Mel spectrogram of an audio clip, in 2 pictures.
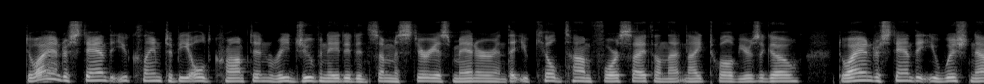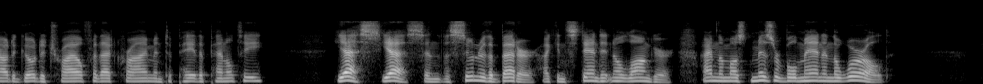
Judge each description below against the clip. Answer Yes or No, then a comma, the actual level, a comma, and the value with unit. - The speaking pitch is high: No, medium, 150 Hz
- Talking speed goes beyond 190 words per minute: Yes, fast, 205 wpm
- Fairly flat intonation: Yes, narrow, 2.3 semitones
